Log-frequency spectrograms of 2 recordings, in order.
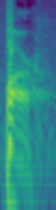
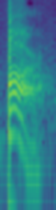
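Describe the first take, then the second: First: The first consonant has a puff of air. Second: The first consonant has no puff of air.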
